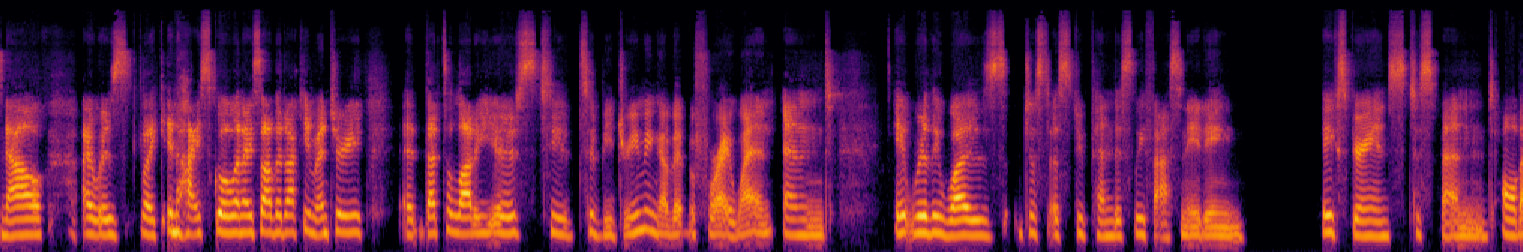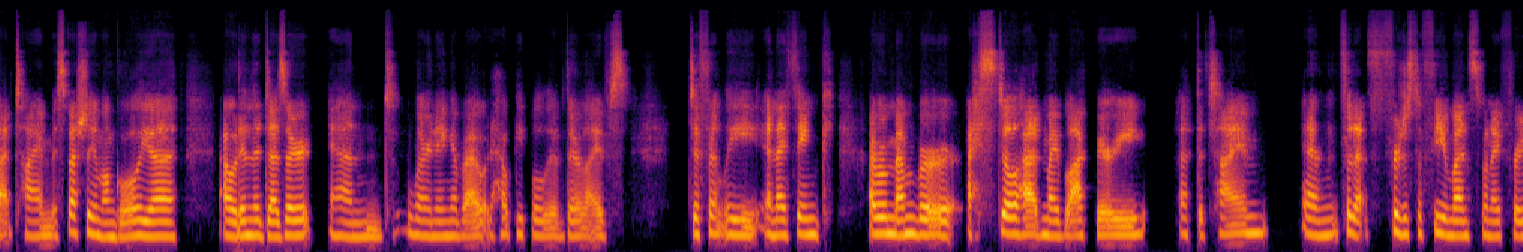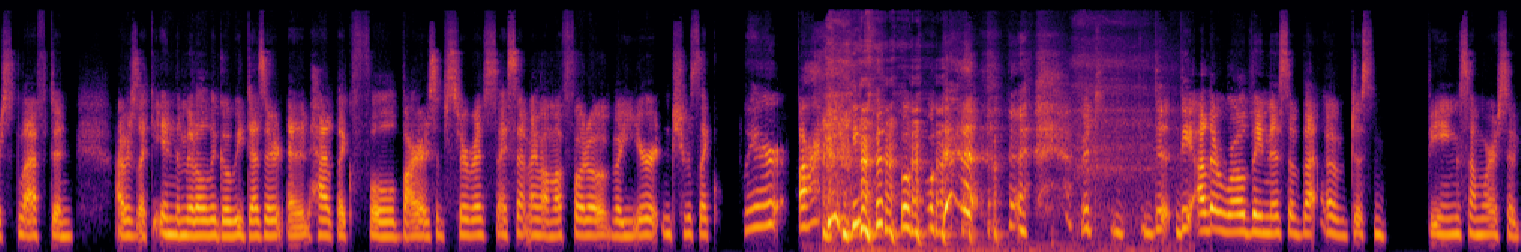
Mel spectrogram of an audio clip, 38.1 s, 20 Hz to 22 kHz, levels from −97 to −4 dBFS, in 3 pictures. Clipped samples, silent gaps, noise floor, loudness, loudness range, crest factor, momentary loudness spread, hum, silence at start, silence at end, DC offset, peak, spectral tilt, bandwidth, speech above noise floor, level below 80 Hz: under 0.1%; none; -86 dBFS; -23 LUFS; 6 LU; 20 dB; 12 LU; none; 0 s; 0 s; under 0.1%; -4 dBFS; -3.5 dB/octave; 18 kHz; 63 dB; -62 dBFS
